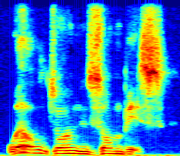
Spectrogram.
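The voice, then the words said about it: Attempted Liverpool accent. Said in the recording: “I can't really do a Liverpool accent”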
